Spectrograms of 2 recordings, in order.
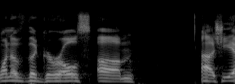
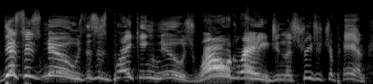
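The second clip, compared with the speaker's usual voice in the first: high-pitched breaking-news cry; excited news proclamation; 7 semitones higher, 5 dB louder than usual. Retold or imitated. Shinji covering a road altercation, excitedly proclaiming. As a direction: proclaim it high, like a huge scoop.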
